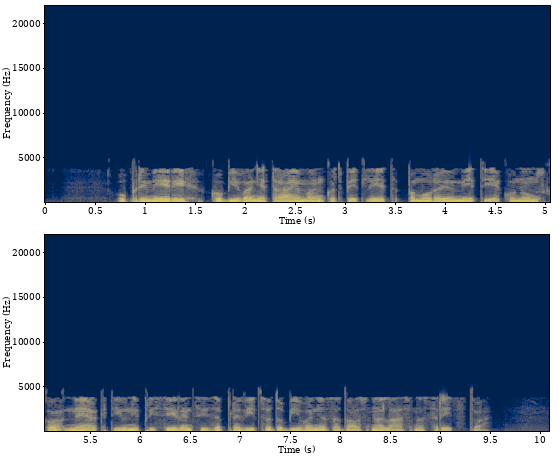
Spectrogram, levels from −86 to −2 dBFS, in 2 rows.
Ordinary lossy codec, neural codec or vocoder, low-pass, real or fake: AAC, 16 kbps; vocoder, 44.1 kHz, 128 mel bands every 256 samples, BigVGAN v2; 19.8 kHz; fake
